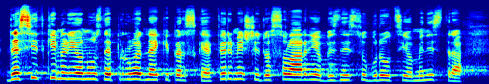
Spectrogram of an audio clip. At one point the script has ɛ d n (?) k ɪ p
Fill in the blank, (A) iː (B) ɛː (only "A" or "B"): B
